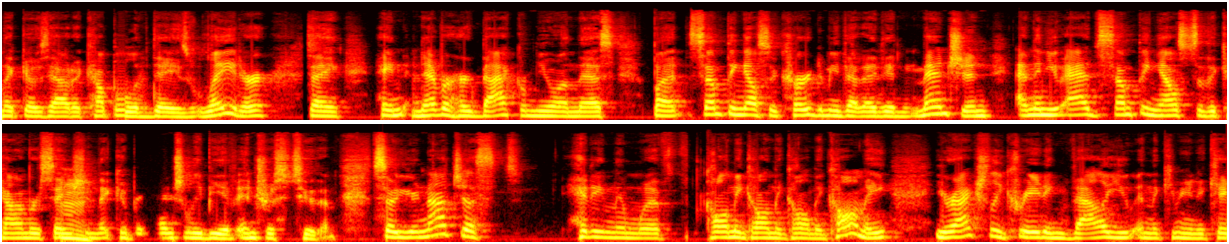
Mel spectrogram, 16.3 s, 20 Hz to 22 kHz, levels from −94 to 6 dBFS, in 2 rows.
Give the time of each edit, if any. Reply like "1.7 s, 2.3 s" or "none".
1.9 s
